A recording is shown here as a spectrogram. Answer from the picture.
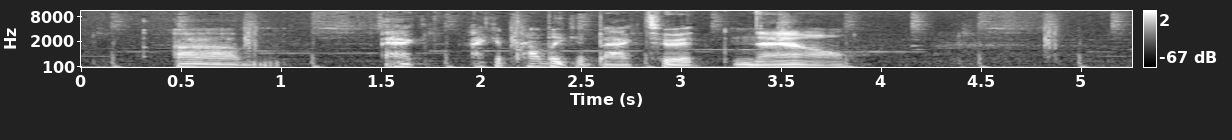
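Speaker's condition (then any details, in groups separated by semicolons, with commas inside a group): No condition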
